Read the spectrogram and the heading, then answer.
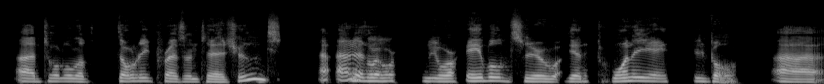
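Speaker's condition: Cerebral palsy; congenital

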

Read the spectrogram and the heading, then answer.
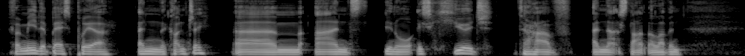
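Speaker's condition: No condition

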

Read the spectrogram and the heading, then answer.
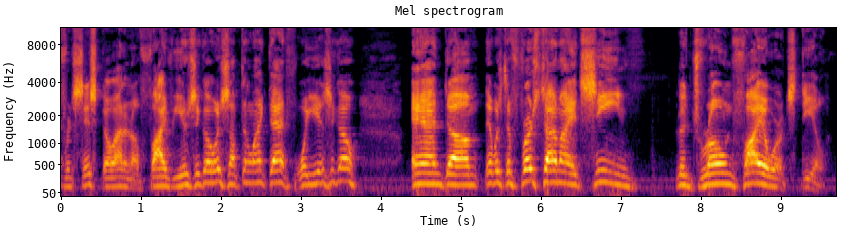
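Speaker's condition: No condition

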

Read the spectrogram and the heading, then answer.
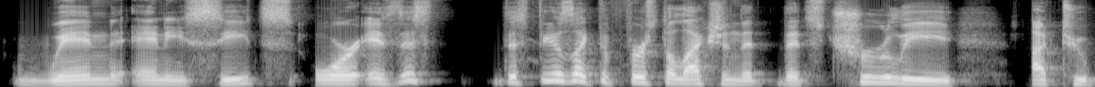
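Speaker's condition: No condition

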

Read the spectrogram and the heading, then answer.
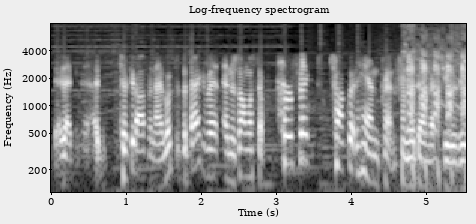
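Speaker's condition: No condition

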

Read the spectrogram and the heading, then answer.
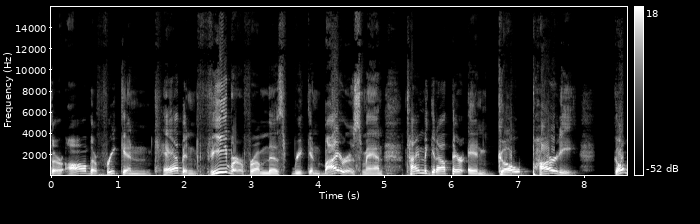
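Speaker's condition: No condition

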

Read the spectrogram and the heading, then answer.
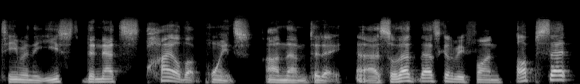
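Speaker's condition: No condition

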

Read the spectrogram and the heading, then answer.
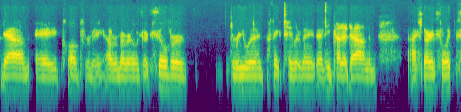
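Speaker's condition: Cleft lip and palate; congenital

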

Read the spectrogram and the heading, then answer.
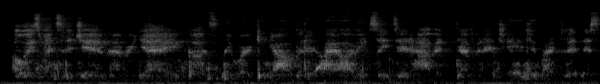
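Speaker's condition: Laryngeal papillomatosis; recurring small papillomas growing in airway, periodic laser surgery to keep airway open; laser surgery to remove papillomas about a week ago; papillomas can block airway completely if not removed

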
